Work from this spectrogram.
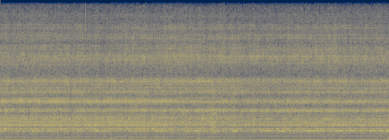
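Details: GMC engine just after start-up: a steady, high-pitched metallic grinding whine over the running engine as the starter gear fails to retract and grinds on the flywheel; starter drive not disengaging.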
